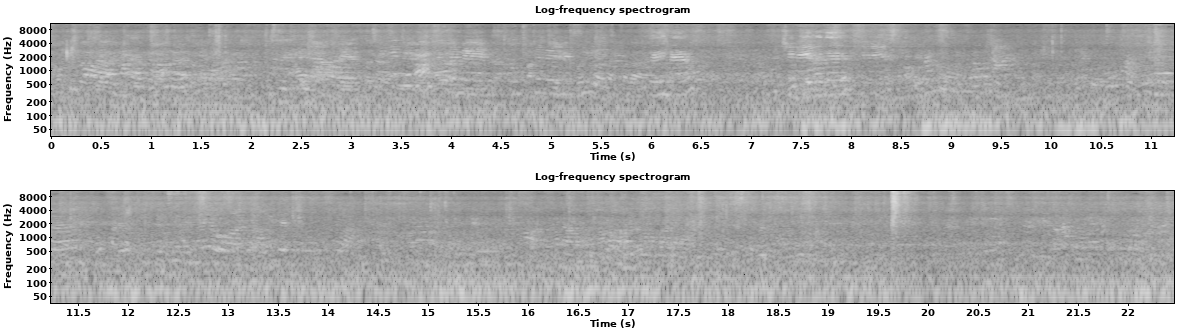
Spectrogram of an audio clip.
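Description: Men and women chatter nearby in a busy outdoor crowd.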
